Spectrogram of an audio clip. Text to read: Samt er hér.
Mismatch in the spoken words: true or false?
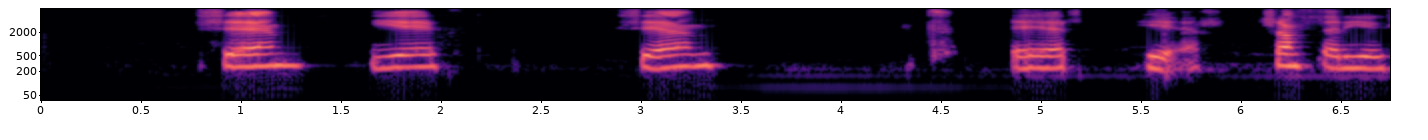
false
